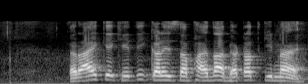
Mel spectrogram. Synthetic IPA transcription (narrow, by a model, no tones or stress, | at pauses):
ɾaːjkekʰeːt̪ikəɽesɐ̃pʰaːjd̪abʱeʈət̪kinaːe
